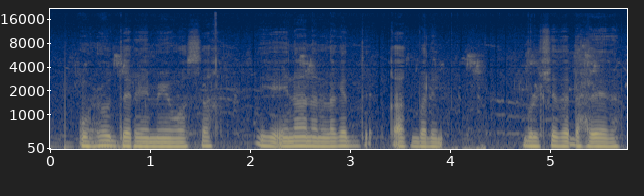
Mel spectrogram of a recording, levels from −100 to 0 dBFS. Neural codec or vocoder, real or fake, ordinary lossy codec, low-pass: none; real; none; 19.8 kHz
